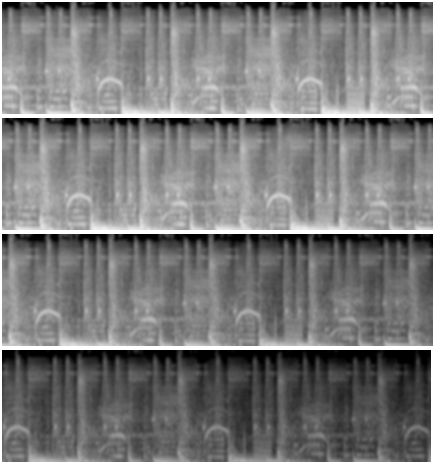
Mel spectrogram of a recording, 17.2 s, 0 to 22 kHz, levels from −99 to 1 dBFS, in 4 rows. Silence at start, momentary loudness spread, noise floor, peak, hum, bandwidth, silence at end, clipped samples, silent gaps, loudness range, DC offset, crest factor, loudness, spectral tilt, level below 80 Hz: 0 s; 20 LU; -47 dBFS; 0 dBFS; none; over 20 kHz; 0.5 s; under 0.1%; none; 19 LU; under 0.1%; 16 dB; -14 LUFS; -4 dB/octave; -18 dBFS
